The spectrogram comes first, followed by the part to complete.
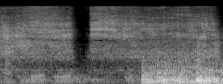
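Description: Aerosol can of expanding gap-filling foam hissing as foam is sprayed, in two stretches with a brief break. Loud guitar music comes in about two-thirds of the way through.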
